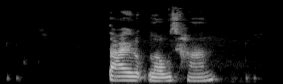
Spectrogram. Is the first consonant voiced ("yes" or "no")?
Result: no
